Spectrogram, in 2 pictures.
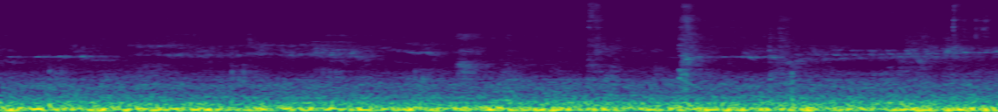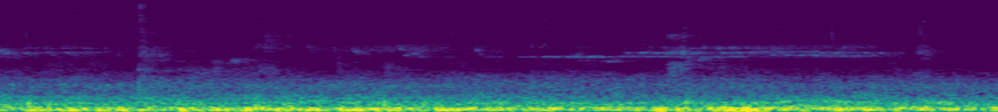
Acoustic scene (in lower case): park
